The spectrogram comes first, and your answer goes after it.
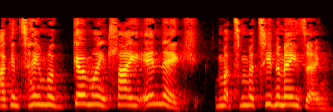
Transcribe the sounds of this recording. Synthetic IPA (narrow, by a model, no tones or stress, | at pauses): aɪkə̃ntʰɛɪmlak̚ɡ̥oʊmaɪ̃ntʰaɪɪnɪɡ̥matʰmaɪtʰiːnəmeɪzɪ̃ŋ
